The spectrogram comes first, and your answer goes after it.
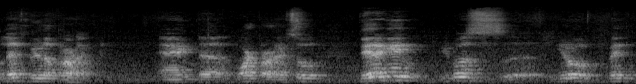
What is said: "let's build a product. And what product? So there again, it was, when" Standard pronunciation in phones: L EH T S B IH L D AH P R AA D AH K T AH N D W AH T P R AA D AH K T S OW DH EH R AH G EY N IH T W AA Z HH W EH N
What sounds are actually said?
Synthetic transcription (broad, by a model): L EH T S B IH L D AH P R AA D AH K T AH N D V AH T P R AA D AH K T S OW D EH R AH G EY N IH T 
